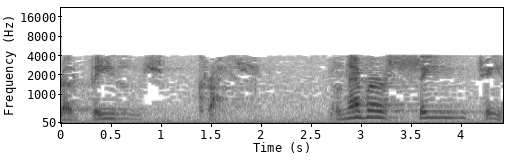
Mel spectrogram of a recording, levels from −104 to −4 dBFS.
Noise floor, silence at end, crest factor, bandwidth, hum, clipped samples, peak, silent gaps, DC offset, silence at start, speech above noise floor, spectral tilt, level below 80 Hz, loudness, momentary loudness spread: -55 dBFS; 0 s; 24 dB; 4.3 kHz; none; under 0.1%; -10 dBFS; none; 0.2%; 0 s; 23 dB; -8.5 dB/octave; -62 dBFS; -33 LUFS; 15 LU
